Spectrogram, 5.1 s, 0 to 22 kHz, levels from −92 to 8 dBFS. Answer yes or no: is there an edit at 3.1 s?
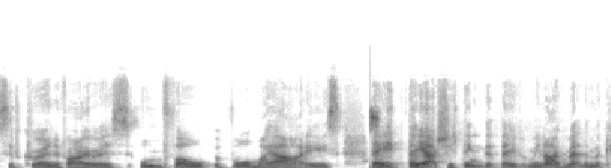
yes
